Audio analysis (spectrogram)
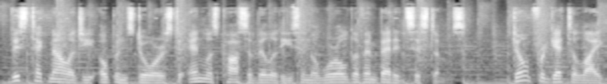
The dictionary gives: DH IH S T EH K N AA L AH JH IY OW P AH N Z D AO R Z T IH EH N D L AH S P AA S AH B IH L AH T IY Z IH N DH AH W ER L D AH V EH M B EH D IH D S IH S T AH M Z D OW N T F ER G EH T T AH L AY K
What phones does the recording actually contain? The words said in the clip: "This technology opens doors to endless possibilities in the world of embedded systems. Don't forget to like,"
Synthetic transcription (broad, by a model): DH IH S T EH K N AA L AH JH IY OW P AH N Z D AO R Z T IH EH N D L AH S P AA S AH B IH L AH T IY Z IH N DH AH W ER L D AH V EH M B EH D IH D S IH S T AH M Z D OW N T F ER G EH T T AH L AY K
